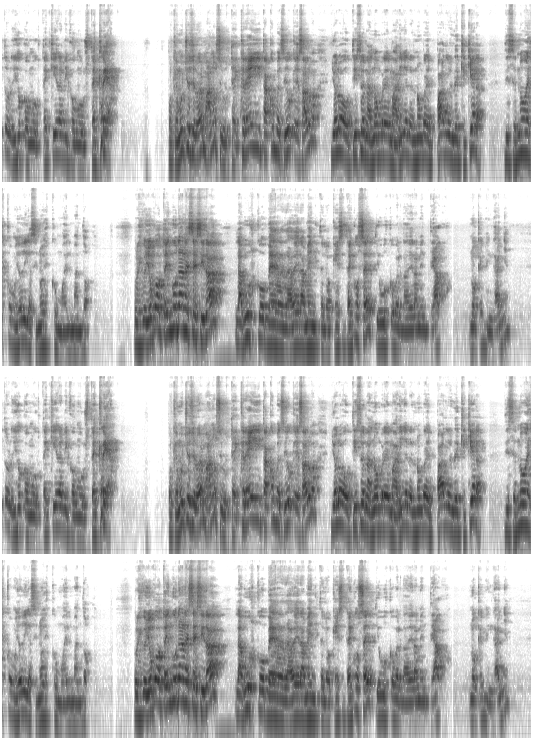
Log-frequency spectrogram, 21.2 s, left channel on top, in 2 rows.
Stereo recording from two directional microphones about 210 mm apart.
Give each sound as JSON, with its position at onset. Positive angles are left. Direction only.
{"t": 0.6, "sound": "speech", "side_deg": -15}
{"t": 3.4, "sound": "speech", "side_deg": -20}
{"t": 13.2, "sound": "speech", "side_deg": -20}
